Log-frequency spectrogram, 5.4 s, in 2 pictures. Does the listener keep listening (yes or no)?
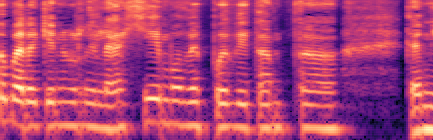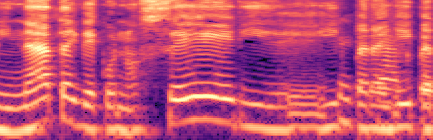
yes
